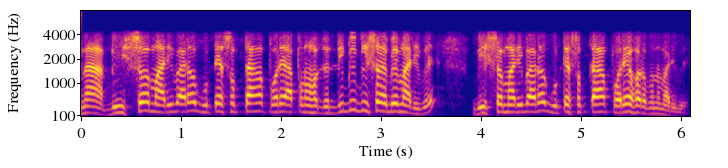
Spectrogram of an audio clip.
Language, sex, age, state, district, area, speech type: Odia, male, 60+, Odisha, Balasore, rural, conversation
